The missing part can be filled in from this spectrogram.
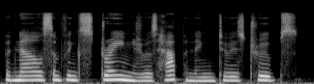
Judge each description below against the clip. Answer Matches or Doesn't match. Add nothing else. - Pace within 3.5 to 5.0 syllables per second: Matches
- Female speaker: Matches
